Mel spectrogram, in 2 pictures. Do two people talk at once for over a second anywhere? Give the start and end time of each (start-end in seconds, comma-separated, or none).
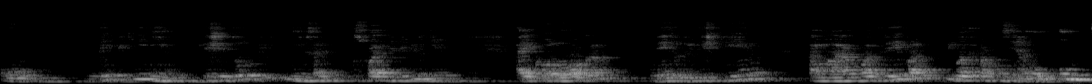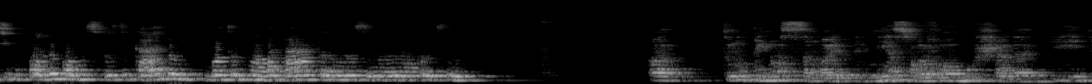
none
